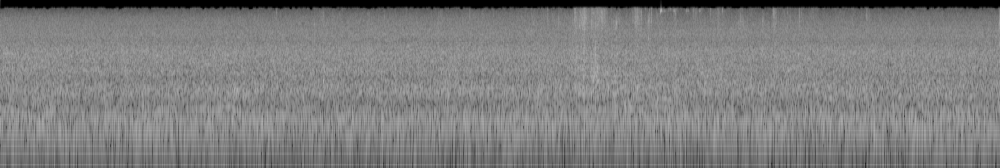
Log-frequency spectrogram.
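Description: Steady rush of running water, an even hiss that holds without a break, with a few faint clicks about seven to eight seconds in.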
